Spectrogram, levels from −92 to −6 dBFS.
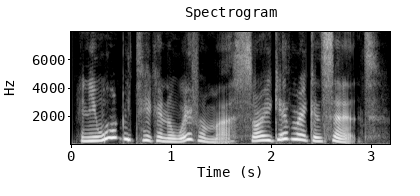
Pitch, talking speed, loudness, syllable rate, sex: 300 Hz, 245 wpm, -17 LUFS, 5.4 syllables/s, female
